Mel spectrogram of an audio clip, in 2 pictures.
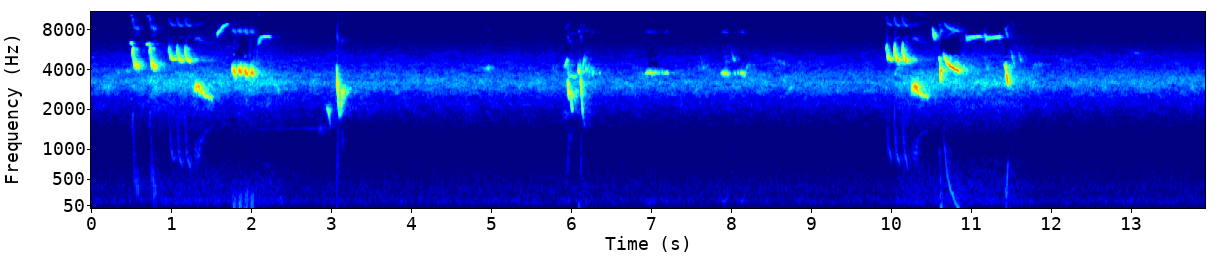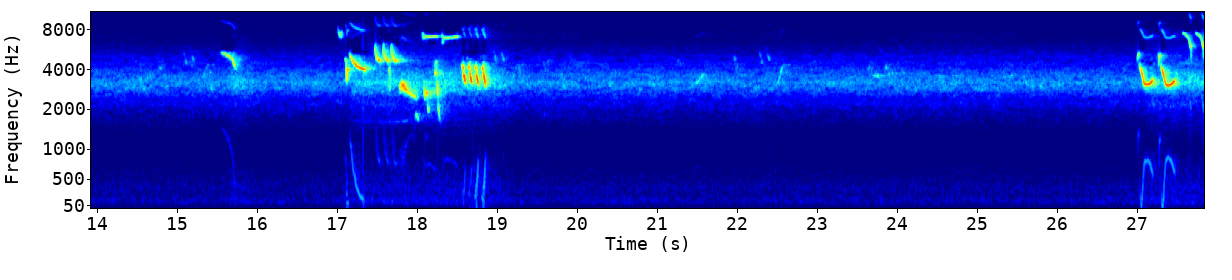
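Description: A small bird sings in short bursts of bright chirps and trills.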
